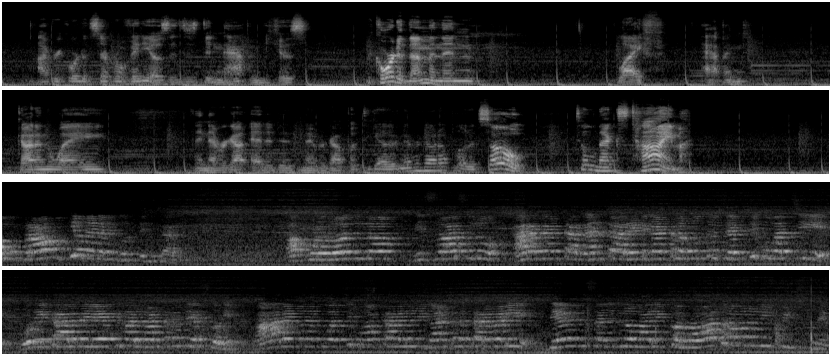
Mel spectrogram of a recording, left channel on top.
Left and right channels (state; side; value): different; both; correlation 0.00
